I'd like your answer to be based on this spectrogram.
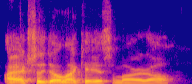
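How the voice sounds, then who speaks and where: A man's voice: mid-range voice, animated, fast talker. A young man chatting as a guest on a casual hangout, rambling and hesitant with lots of fillers. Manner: rambling, hesitant, self-conscious.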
